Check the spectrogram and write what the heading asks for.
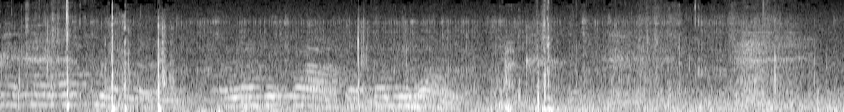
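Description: Faint voices talking in the background, with a few sharp clicks scattered through.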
